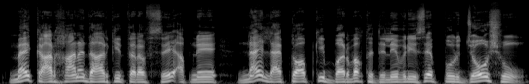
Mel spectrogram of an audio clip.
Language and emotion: Urdu, happy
